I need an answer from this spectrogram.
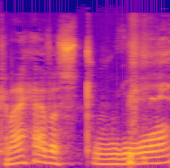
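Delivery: put-on Long Island accent. Do the line of a friend who loves impressions, in a terrible Long Island accent. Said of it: "impressions of the terrible Long Island accent".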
